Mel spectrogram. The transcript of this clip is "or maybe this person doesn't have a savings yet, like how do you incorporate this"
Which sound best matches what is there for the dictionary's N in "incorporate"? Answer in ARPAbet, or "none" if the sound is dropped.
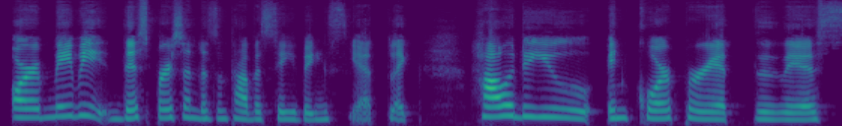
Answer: N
